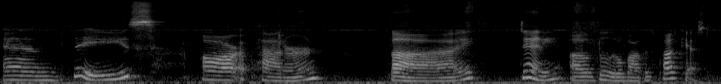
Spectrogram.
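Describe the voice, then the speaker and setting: There is audible room echo as a woman talks in an American accent. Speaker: knitting podcaster. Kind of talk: casual chat.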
